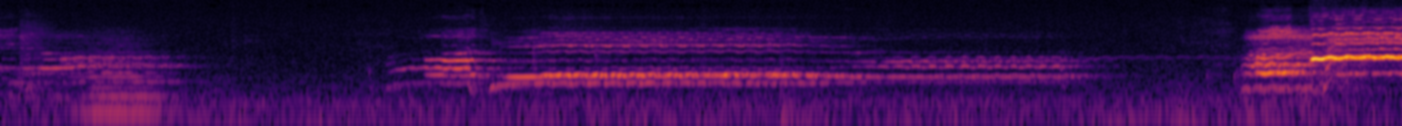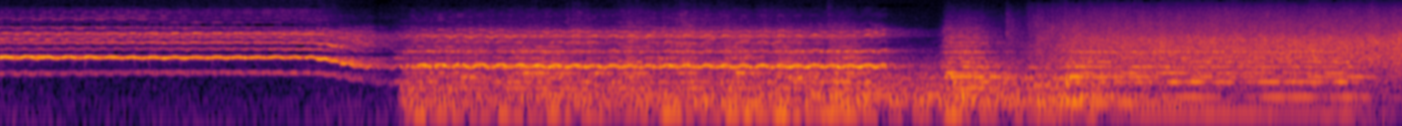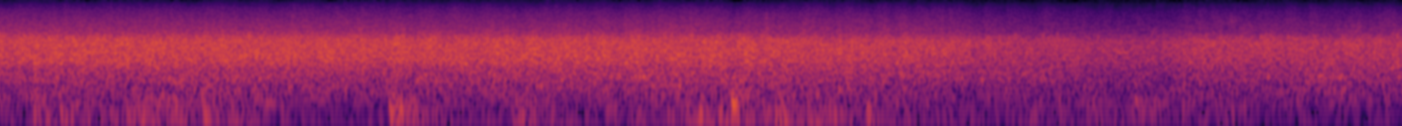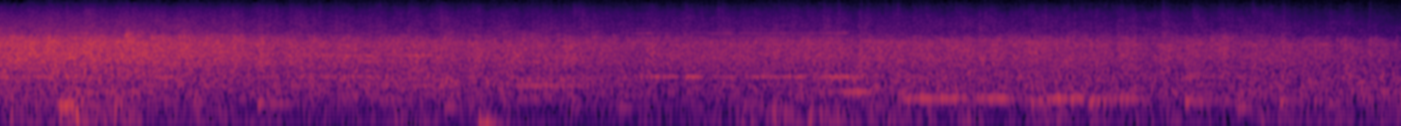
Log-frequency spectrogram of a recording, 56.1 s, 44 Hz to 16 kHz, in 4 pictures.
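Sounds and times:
orchestra held chord: 19.2s - 28.4s
audience applauding: 23.4s - 56.0s.

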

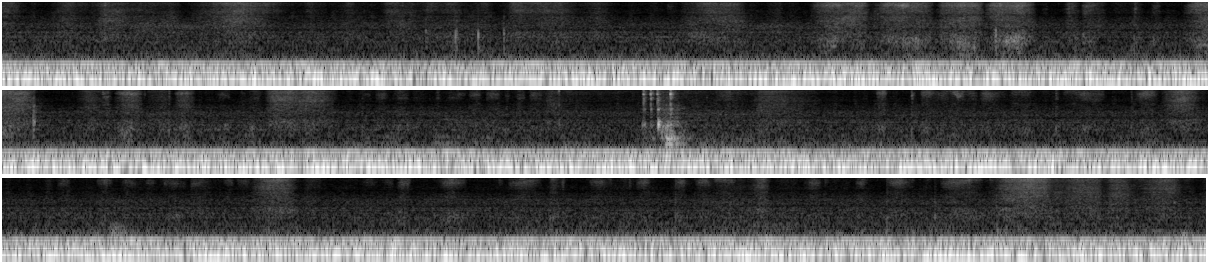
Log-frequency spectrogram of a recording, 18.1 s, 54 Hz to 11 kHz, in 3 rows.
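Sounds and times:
steady low hum: 0.0s - 18.0s
pencil scratching on paper: 2.5s - 8.8s.

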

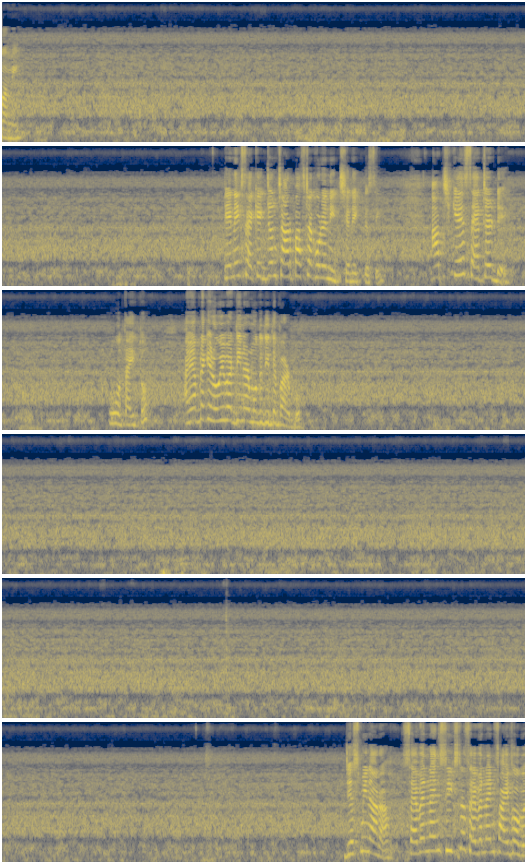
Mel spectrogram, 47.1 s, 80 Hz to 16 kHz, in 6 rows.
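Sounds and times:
steady background hiss: 0.0s - 47.0s.

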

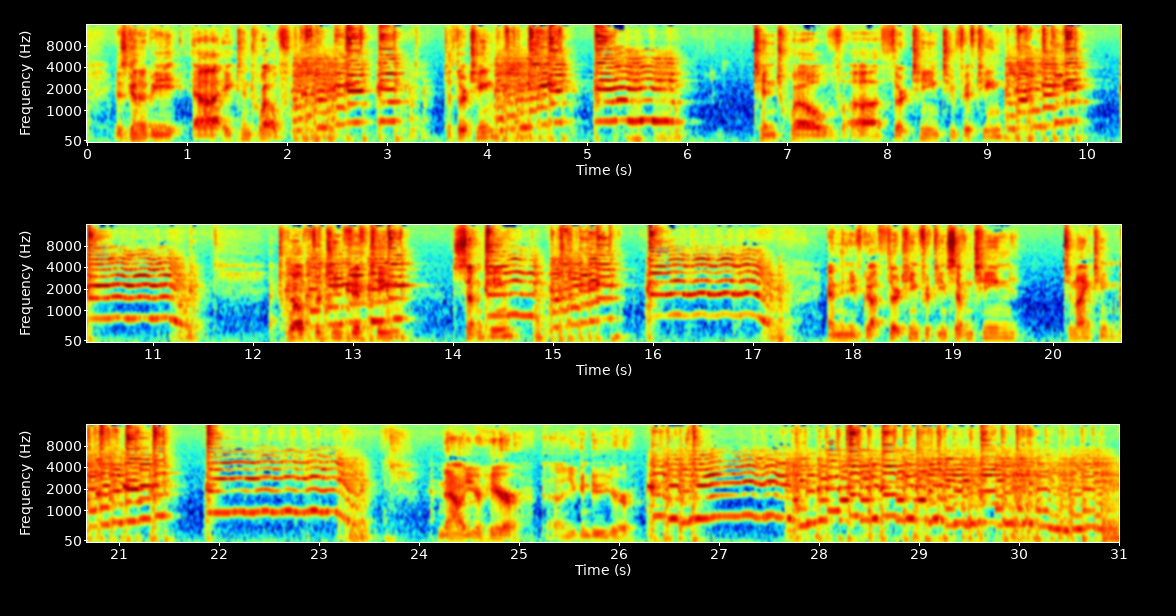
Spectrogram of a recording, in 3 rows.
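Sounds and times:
electric guitar note bending down: 26.3s - 31.0s.

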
